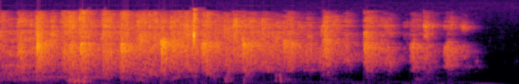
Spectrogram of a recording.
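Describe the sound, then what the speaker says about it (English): Symposium attendees applaud the team with a dense, moderately quiet patter of clapping that gradually thins out over a few seconds and ends abruptly in silence. "another loud applause for the team"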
